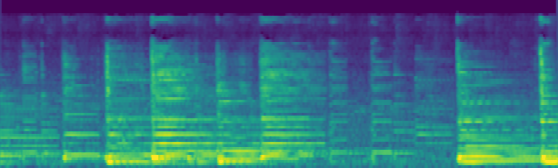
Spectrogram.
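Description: Background music: acoustic guitar plucked and strummed in chords.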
